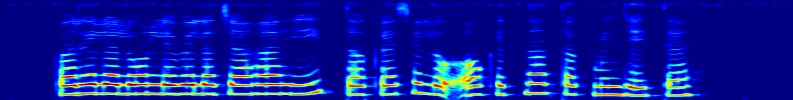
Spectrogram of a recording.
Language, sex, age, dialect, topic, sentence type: Magahi, female, 51-55, Central/Standard, banking, question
